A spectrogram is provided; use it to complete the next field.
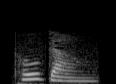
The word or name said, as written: pull down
